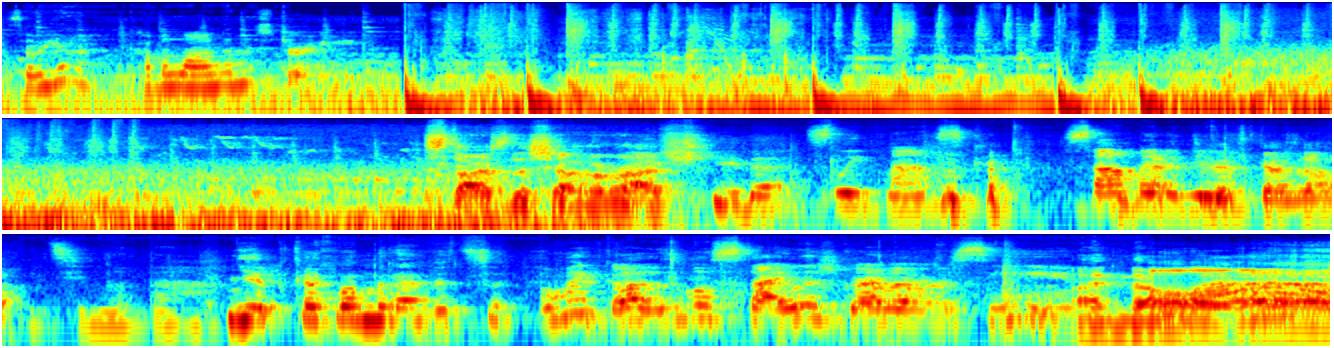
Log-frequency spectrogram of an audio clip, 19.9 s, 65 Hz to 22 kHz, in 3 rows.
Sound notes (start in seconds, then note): 2.2 upbeat music; 5.4 cars passing; 6.4 birds chirping; 13.7 all speaking Russian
